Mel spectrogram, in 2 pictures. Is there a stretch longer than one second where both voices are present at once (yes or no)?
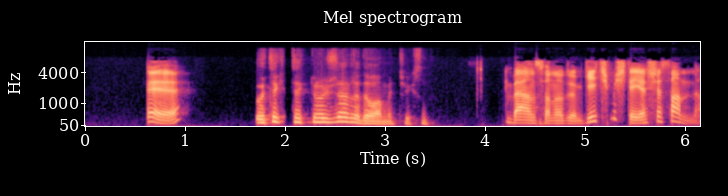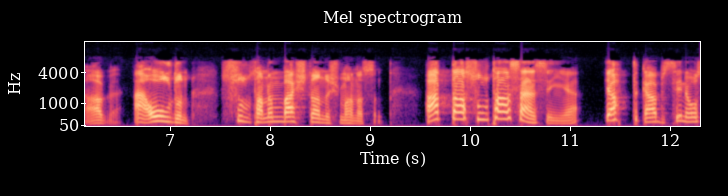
no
